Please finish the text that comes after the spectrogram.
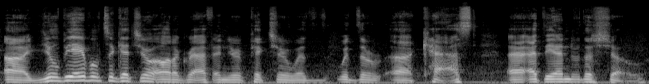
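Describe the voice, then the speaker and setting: Man voicing masked jackal villain, wry, halting, swinging intonation, livestream banter, music behind. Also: on the low side, animated, lightly acted. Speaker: livestream co-host. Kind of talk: in-character improvised livestream banter. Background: background music.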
